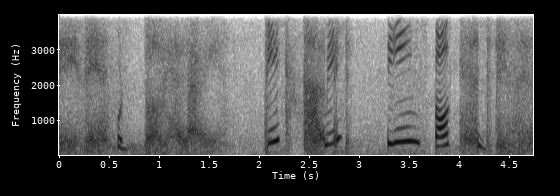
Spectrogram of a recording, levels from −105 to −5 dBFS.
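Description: Speech is replaced by steady, featureless hiss at 0.00–0.59, 0.68–2.09, 2.27–2.66, 2.75–2.78, 3.68–3.77, 3.92–4.19 and 4.28–4.74 s. The longest of these erases about 0.73 s of speech. This is sound dropped by the voice detector: it likely misjudged quiet speech as background and stopped sending, so the receiver filled the gaps with comfort noise. Between 2.87 and 3.29 s the room's background, about 26 dB below the loudest speech, turns smooth and uniform, changing level by only about 1 dB. This is comfort noise in place of the background, likely synthesised by the receiver during a transmission pause. Throughout, the narrowband call codec leaves nothing above 4 kHz.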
